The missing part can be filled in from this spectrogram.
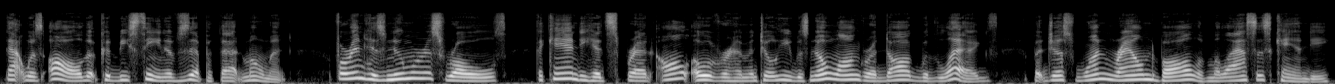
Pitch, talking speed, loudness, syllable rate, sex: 190 Hz, 185 wpm, -16 LUFS, 4.3 syllables/s, female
